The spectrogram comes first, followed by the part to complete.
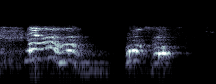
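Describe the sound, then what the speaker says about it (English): A pet dog named Elsie, just roused from an hour's sleep, gives a drawn-out whimpering yelp followed by two short barks nearby, with a quiet pause between them. "I have a dog with me who's just woken up, who's been sleeping for the last hour"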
